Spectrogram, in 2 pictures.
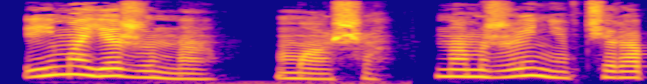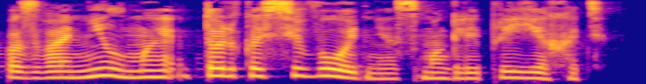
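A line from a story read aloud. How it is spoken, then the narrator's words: Plain. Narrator (Russian): говорит Маша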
